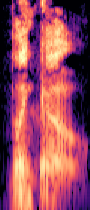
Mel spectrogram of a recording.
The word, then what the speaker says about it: Blencow: Blencow. Not Cow.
